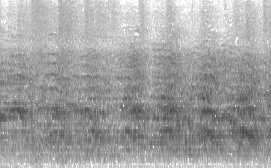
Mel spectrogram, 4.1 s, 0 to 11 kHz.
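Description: Capacity wrestling crowd at the 2016 Young Lions Cup cheering for Drew Diz and Dickey Meyer, a loud sustained roar of many voices that swells and surges in rhythmic waves of chanting.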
